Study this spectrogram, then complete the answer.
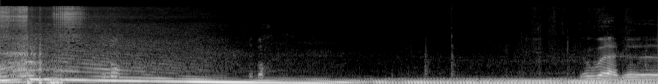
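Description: A Renault Twingo 1.6 RS with a stainless sport exhaust revs hard up close, its engine note swelling into a loud roar, then falling back to a burbling idle before a short blip near the end.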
